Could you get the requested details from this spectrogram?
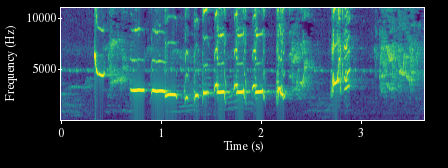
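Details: Oriental magpie-robin of the poci type, a songbird kept by hobbyists and entered in contests, singing loudly as a provoker to make sluggish birds sing: a rapid run of bright whistled notes, sharp chirps and buzzy squeaks.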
